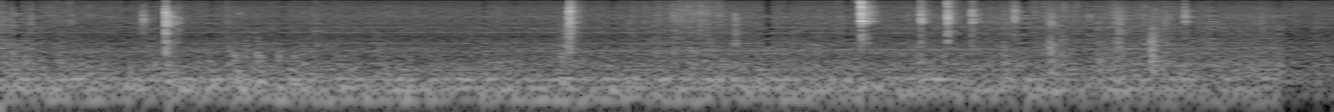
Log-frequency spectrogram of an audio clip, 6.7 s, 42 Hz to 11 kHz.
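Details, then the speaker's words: Chinese diesel heater on a 40-year-old sailboat, after being switched off following its first test: a low steady fan hum with faint clicks, no rattle, as the blower burns off excess fuel. Normal shutdown run-on. "i can hear the blower going it's kind of burning off excess fuel in there right so i'm going to wait for the fan to power down and i'll call that a successful test"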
